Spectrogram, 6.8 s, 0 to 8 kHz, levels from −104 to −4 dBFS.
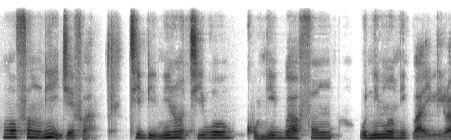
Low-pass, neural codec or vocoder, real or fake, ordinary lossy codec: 7.2 kHz; codec, 16 kHz, 0.8 kbps, ZipCodec; fake; none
